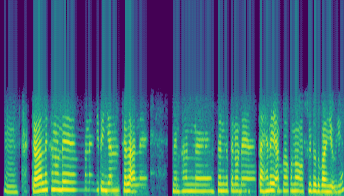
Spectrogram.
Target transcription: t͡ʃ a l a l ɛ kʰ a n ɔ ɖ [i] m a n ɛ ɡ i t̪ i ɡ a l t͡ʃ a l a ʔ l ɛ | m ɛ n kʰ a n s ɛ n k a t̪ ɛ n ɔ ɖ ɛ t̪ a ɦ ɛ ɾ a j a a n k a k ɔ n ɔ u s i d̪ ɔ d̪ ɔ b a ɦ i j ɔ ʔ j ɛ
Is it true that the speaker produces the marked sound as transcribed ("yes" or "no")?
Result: no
